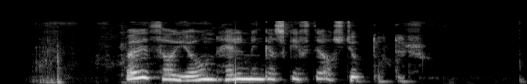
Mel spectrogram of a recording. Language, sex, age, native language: Icelandic, female, 50-59, Danish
